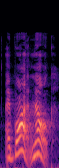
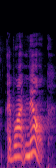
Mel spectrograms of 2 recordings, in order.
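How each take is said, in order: First: The main stress falls on another word. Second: The main stress falls on the word milk. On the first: The speaker calls it wrong. "primary sentence stress placed inappropriately in the second sentence" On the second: The speaker calls it right. "it is the word that is different in each pair of sentences or phrases that is highlighted by primary sentence stress"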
